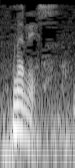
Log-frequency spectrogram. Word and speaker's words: Menzies: Oh, we leave out the Z? And he pronounces it... Menis. Mengus. Okay.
